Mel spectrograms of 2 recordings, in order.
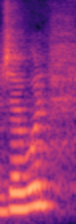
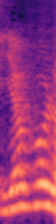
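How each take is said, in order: First: The word begins with a soft 'zh' sound. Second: The word begins with a 'y' sound. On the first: The speaker calls it wrong. "à chaque fois je dis ja, ja, Jawol parce que j'entends partout que c'est de la Jawol" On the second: The speaker calls it right. "mais c'est Yavol hein, comme c'est allemand"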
